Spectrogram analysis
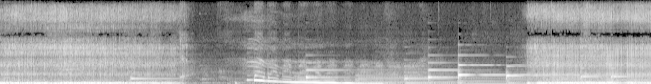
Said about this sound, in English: I'm just going to stretch onto the bed because I am a good person and I deserve good things. I'm just yawning and now I'm just going to slowly fall.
